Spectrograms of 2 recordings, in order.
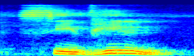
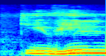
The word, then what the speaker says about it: civil: Next देखिए CIVIL, सिविल, सिविल, किविल नहीं, सिविल, क्योंकि सी लेटर के बाद आई आया है।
